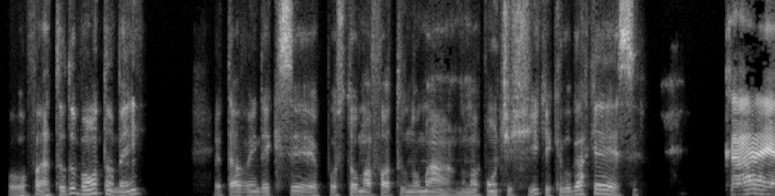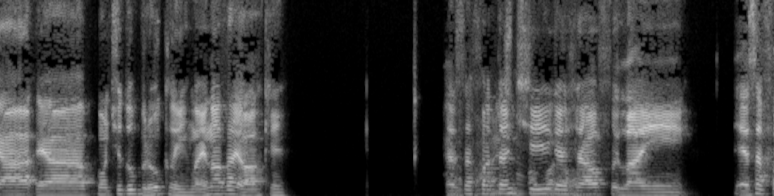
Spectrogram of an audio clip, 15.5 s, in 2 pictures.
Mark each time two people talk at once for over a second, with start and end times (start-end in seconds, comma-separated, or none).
12.2-13.7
